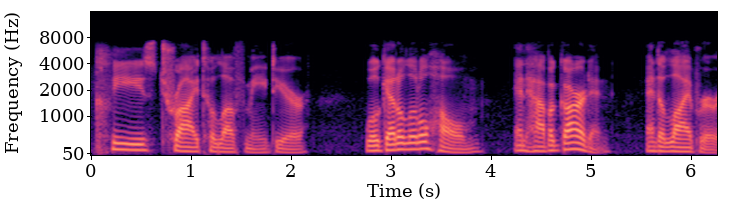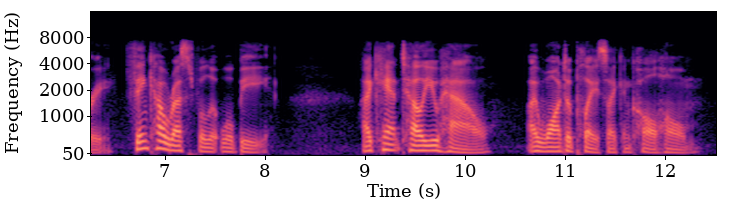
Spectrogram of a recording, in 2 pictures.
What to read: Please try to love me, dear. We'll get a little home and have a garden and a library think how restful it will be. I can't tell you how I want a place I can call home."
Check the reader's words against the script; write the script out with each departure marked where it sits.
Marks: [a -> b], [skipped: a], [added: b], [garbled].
Please try to love me, dear. We'll get a little home and have a garden and a library think how restful it will be. I can't tell you how I want a place I can call home."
